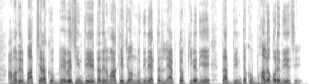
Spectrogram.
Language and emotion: Bengali, happy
